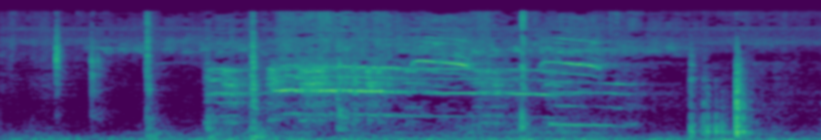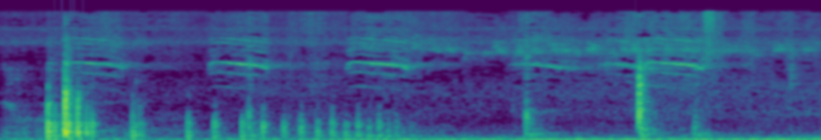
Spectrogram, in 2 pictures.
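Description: Metal clicks and clinks from a spring tool working the steel hold-down and return springs on a drum brake's shoes and backing plate. One loud clank comes about halfway through, followed by a quick run of rattling clicks. Birds call throughout: a long call about a second in, then a short chirp repeated about twice a second, and a steady low hum comes in near the end.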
